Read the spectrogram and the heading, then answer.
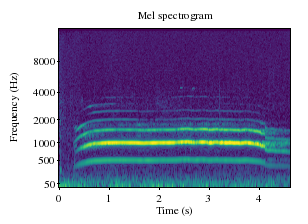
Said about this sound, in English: a damn good howl.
